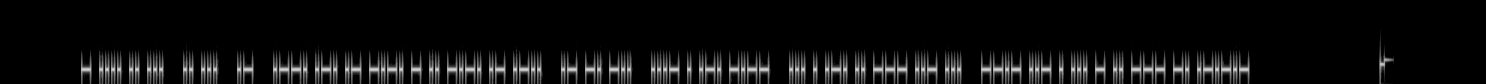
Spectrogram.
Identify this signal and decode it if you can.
Morse code, heard as a keyed tone, about 40 wpm, 700 Hz. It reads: THIS IS A PRACTICAL AND VERY SERIOUS QUESTION.
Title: Sentences from Top 1400 Words 40wpm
